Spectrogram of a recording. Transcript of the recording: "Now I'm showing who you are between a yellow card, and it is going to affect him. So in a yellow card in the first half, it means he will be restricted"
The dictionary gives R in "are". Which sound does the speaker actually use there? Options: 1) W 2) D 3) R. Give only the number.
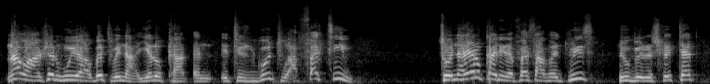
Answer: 1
